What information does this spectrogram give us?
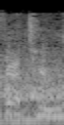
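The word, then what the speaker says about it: Fetu: is sacked so coach vettel spelled f-e-t-u for the longest time i was pronouncing it coach fetta like feta cheese so let's just say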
